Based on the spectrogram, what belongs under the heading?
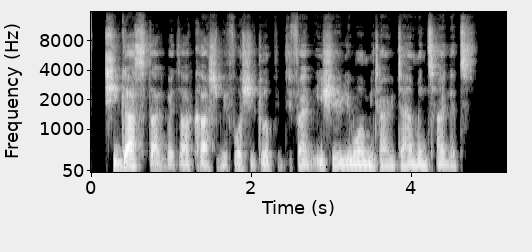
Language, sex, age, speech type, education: Nigerian Pidgin, male, 30-45, spontaneous, tertiary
